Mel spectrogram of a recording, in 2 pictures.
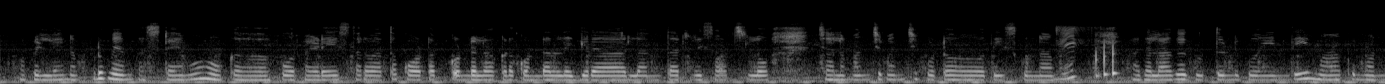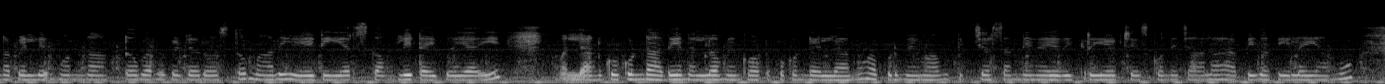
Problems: constant background noise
